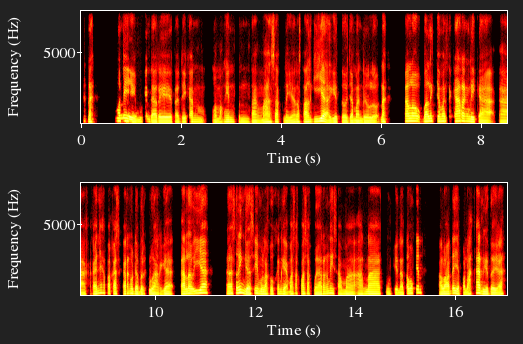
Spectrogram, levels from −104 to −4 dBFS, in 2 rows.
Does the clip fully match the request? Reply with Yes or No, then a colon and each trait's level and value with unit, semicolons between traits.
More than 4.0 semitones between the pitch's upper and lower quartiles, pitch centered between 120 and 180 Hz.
Yes: average, 4.9 semitones; low, 135 Hz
